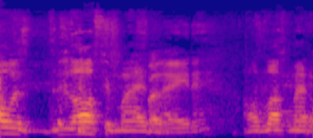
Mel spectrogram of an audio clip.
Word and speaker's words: Fellaini: What's with the Fellaini pronunciation? No one seems to get it right these What? days. Fellaini. Fellaini was from Van Gaal, and then Koeman called him Filiani.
